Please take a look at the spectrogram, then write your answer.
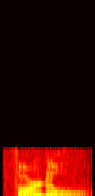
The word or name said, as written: fardel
